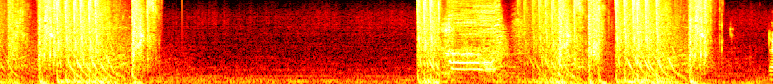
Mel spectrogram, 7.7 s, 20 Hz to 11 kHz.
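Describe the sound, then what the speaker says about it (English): Gunfire aimed at a Tyranid unit in the Warhammer 40,000 video game: two dense bursts of rapid, loud shots separated by a quieter stretch with a low hum. "I'm just gonna shoot the crap out of this baby-making machine here"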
